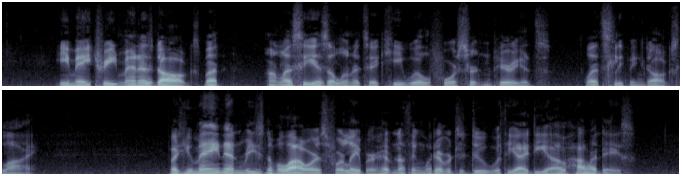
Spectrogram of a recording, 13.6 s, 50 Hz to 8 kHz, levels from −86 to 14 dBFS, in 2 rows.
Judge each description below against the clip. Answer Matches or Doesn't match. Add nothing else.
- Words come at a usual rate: Matches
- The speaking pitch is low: Matches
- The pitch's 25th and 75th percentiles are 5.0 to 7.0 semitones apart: Matches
